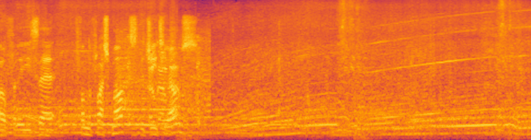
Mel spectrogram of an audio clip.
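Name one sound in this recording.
A racing car engine roars and whines, rising and falling in pitch as it shifts gears.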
